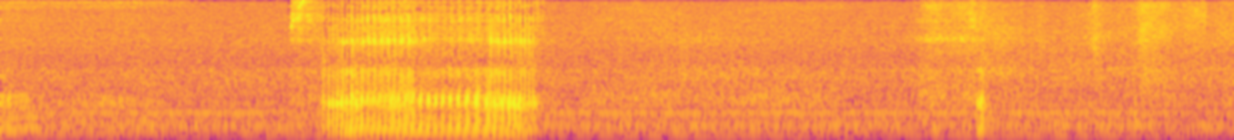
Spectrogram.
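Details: Female dog: one loud, rough, buzzing snore lasting about a second, then faint breathing over steady room hum; dog snoring.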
